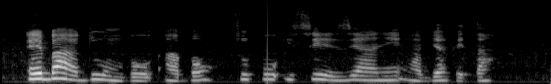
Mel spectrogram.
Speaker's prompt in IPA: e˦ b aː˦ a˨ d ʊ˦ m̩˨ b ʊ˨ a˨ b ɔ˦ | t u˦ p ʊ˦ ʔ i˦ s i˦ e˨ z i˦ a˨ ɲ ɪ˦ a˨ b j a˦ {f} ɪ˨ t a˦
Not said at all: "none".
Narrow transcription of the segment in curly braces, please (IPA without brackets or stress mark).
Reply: f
